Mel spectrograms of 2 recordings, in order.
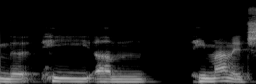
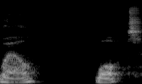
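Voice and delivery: put-on terse character voice, lower pitch; 5 semitones lower than usual. Retelling a scene where Vince gave only one-word answers: imitating Vince. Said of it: "He was like".

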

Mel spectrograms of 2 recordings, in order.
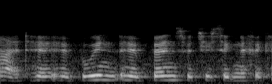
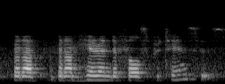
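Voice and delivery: ordinary delivery

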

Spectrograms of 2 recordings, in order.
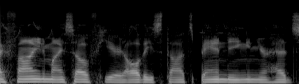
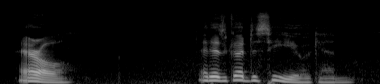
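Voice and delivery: eerie, strange, almost metallic, echoing voice; 3 semitones higher than usual. Narrator voices a silent woman speaking inside the listener's head, almost metallic. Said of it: "It's almost metallic, and it's inside of your own head".

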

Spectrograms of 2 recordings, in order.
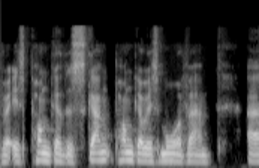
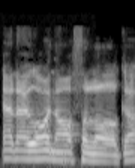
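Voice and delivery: put-on voice of a slightly older man; 3 semitones higher than usual. Performer showing the voice made for their old man character: Arthur Lager older-man voice. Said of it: "tried to make it sound a bit older than myself".

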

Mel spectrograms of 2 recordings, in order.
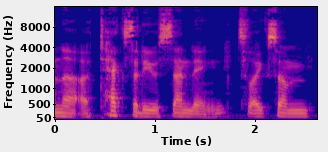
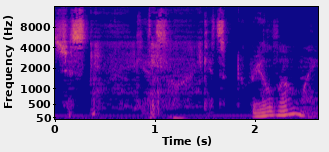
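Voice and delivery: mimicked mutter under breath, much quieter, higher, slower; 3 semitones higher, 10 dB quieter than usual. Retelling what a guy said in a conversation, slightly under his breath. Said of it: "the guy still is like slightly under his breath".

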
